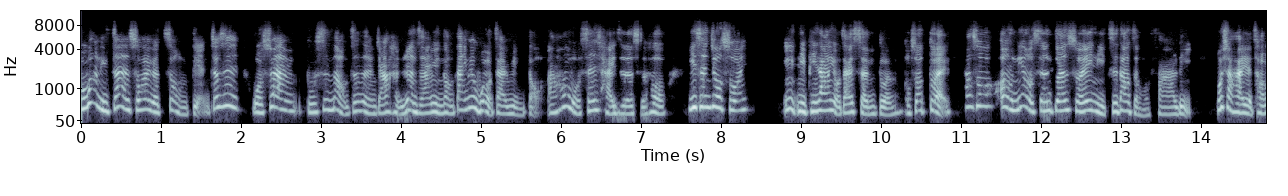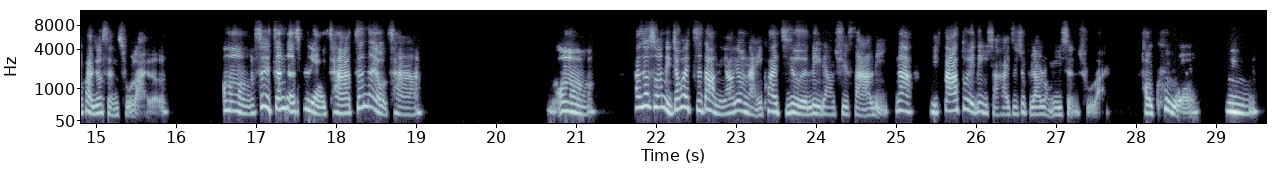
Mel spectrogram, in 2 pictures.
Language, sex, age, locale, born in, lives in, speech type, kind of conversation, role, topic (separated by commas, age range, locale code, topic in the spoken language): Chinese, female, 30-34, zh-TW, United States, United States, conversation, unstructured, none, 你会担心因为长时间不运动而导致身体机能下降吗？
